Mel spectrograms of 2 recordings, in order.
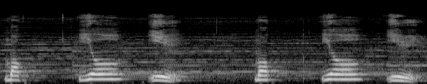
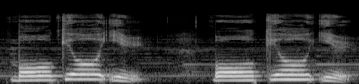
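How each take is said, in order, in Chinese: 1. 每个音节分开读，不连读。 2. 音节顺畅地连成一个词来读。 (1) "首先是一个一个字来读" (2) "又是一个连读，最后的正确读法应该是목요일"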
